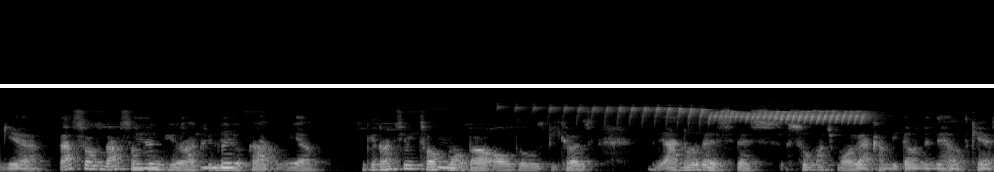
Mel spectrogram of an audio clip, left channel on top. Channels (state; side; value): silent; left; digital silence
